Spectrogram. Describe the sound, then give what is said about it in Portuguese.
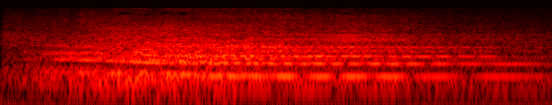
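A car speeding along a street in high-speed oncoming traffic: a broad engine roar swells to a peak and fades again, its pitch sliding downward as it rushes past. “Um veículo vindo no sentido contrário, em alta velocidade, colhe a moça que caminhava rente à guia da calçada.”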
